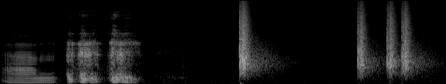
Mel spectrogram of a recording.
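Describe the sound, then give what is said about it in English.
A brief bit of voice comes first, then hand claps from an unmodified TR-808 drum machine: one sharp, bright noise burst at full accent, a pause, then three quicker unaccented claps, each a crisp snap with a short tail. “Hand clap in general doesn't respond all that much to the accent.”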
